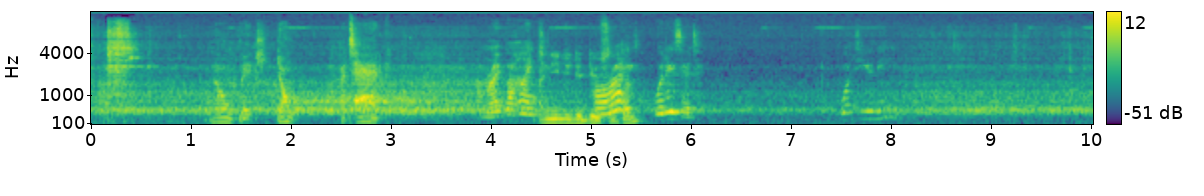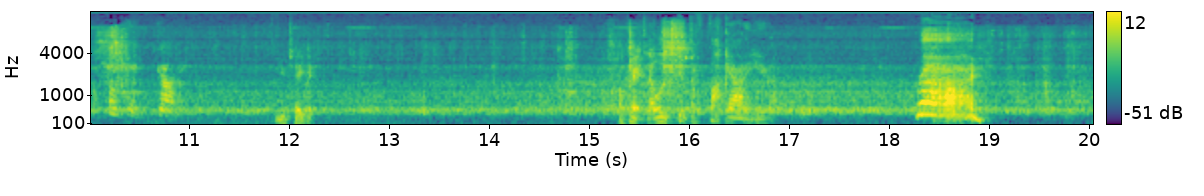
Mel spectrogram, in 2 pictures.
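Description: Clashes and grunts of a fight play through a small television speaker, in bursts.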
